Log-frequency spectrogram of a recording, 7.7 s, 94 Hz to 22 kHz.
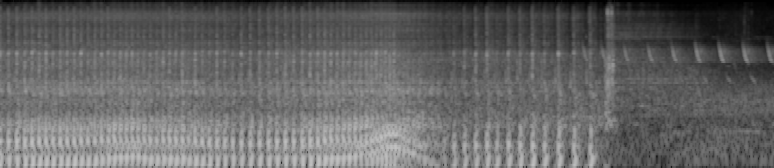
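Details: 1970 Honda CB450 twin, barn find parked 20 years, first ride after revival, now with a battery; revs pulse unevenly, sag and stumble under throttle, then die out. Engine bogging, cause unknown.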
